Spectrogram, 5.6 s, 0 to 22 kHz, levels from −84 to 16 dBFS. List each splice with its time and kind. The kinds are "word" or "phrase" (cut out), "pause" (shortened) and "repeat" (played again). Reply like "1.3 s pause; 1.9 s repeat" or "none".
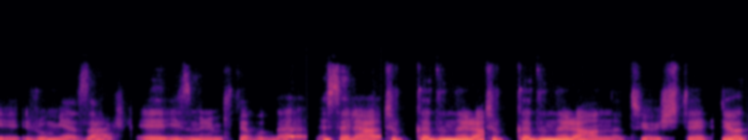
1.7 s word; 3.6 s repeat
